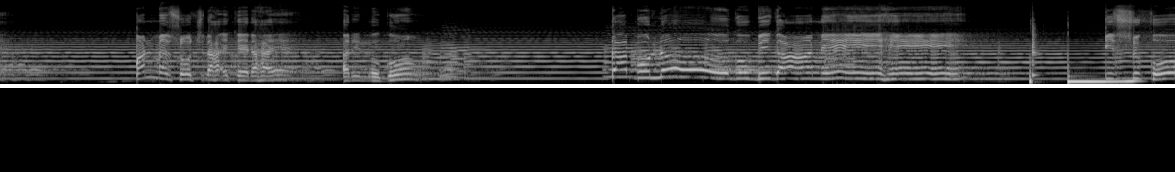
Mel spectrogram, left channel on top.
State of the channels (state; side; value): silent; right; digital silence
